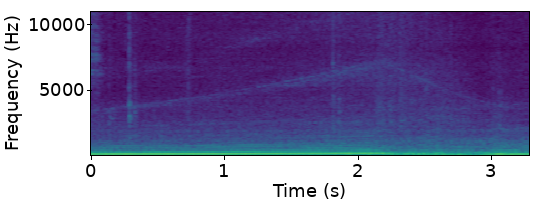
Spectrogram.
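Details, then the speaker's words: Nissan 180SX on a road test after a differential swap to cure a whine: engine note rises smoothly under load and eases off with no gear whine. The drivetrain is normal and the differential whine is gone. "Noise is gone. Can't hear anything, no whine at all."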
